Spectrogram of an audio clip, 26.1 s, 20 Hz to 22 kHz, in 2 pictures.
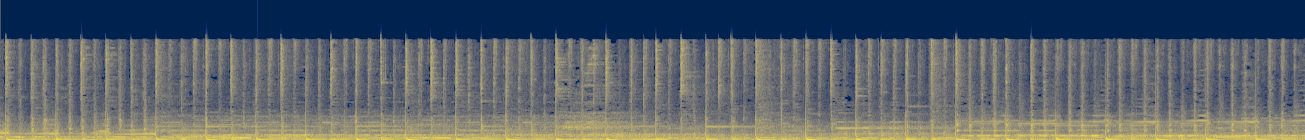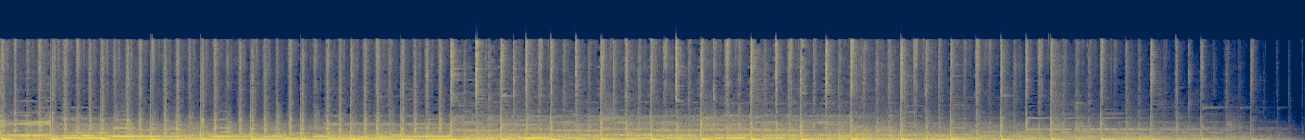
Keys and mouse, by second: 2.3 g, 3.5 middle click, 4.6 r, 8.0-9.9 middle drag, 10.1-26.1 middle drag.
